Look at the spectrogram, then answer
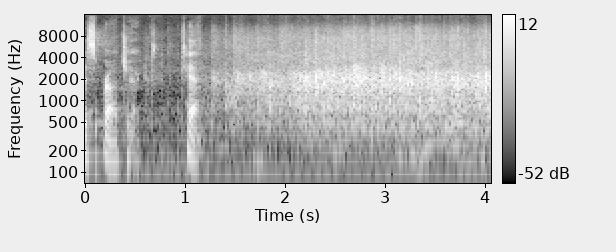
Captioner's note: applause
